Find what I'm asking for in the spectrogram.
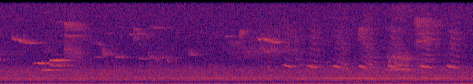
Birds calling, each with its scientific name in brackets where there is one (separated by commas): Blue Jay (Cyanocitta cristata), unidentified bird, Wood Thrush (Hylocichla mustelina), Red-winged Blackbird (Agelaius phoeniceus)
